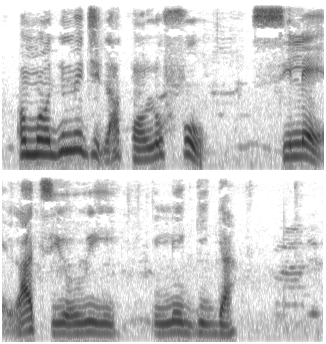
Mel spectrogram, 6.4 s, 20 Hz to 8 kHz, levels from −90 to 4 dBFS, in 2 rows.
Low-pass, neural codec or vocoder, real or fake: 7.2 kHz; none; real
